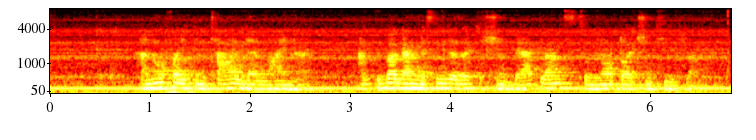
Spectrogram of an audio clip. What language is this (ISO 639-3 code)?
deu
